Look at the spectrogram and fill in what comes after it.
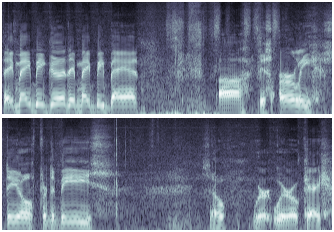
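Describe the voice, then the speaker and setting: Amid noticeable background noise, a man with a Southern US accent and a fairly high pitch speaks at a very slow pace with long, frequent pauses, very even loudness and ordinary pitch variation. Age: 70s. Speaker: beekeeper. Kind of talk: tutorial. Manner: casual.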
